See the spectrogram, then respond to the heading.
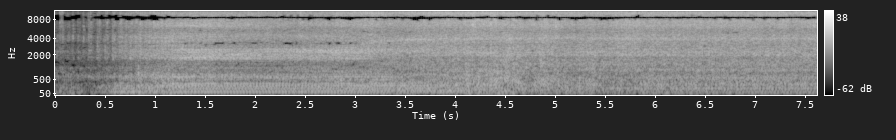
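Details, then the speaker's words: Kawasaki FE290D in a John Deere Gator after replacing the failing ignition coil, test run before final bolt-up: fires evenly, picks up cleanly when revved, settles into smooth steady run; fixed. "let's give it a crank so far so good [Music] back on runs like a supposed"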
